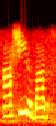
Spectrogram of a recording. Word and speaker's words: आशीर्वाद: जैसे कि आशीर्वाद तो श के बाद र का उच्चारण हो रहा है।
